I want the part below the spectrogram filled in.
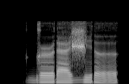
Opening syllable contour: high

